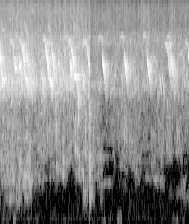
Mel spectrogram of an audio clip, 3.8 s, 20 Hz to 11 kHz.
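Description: Baby chicks in a brooder holding 700 birds, peeping in rapid, repeated high chirps that overlap steadily and close by, with no talking.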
